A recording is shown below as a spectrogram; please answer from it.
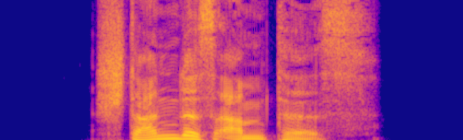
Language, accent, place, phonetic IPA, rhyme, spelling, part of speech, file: German, Germany, Berlin, [ˈʃtandəsˌʔamtəs], -andəsʔamtəs, Standesamtes, noun, De-Standesamtes.ogg
- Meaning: genitive singular of Standesamt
